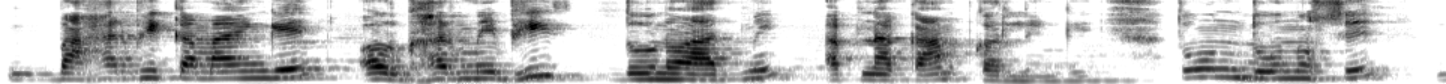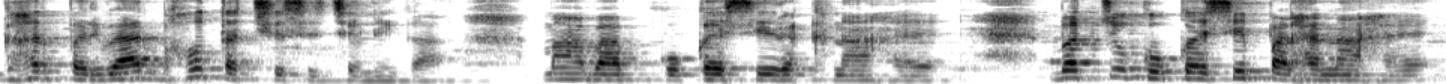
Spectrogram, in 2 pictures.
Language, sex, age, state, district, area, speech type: Hindi, female, 45-60, Uttar Pradesh, Ghazipur, rural, spontaneous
